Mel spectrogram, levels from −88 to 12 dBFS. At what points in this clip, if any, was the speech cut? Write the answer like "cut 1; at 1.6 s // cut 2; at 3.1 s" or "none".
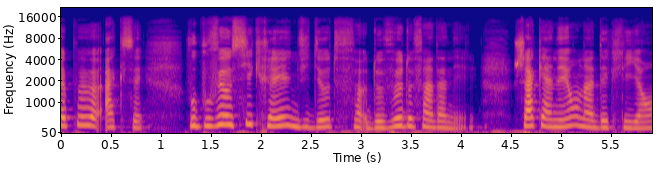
cut 1; at 1.2 s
